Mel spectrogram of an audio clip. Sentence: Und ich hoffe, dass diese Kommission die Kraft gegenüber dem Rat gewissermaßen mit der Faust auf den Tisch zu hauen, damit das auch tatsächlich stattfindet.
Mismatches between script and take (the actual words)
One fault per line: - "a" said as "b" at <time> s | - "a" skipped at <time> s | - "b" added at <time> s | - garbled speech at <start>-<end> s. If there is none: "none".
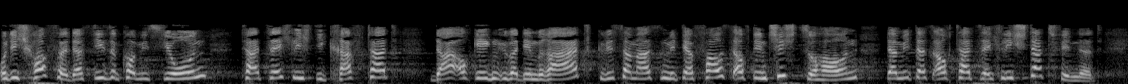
- "tatsächlich" added at 2.4 s
- "hat da auch" added at 3.7 s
